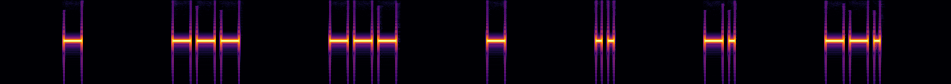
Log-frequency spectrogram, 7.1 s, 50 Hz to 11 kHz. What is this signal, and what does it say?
Morse code, heard as a keyed tone, about 27 wpm, 800 Hz. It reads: T O O T I N G
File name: Variable Spacing / Variable Spacing-mp3s / T AOEs @25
